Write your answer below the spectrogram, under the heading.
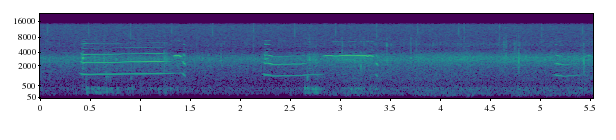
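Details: Bald eagle, the nest owner, at its nest at Big Bear, giving a few thin, high whistled calls, each held briefly and slightly sliding, separated by quiet gaps over a soft hiss.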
